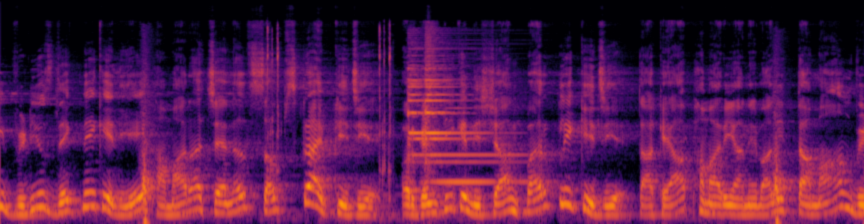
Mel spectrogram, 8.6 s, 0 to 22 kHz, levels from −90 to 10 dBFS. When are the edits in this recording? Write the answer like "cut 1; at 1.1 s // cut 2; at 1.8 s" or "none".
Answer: none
